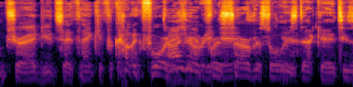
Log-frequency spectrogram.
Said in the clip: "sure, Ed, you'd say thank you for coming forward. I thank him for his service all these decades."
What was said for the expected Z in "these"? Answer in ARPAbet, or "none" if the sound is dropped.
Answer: Z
